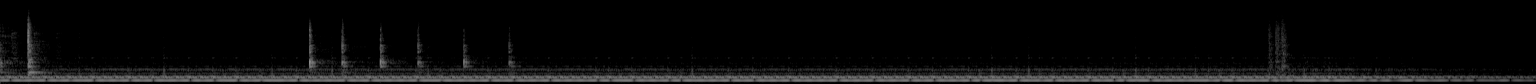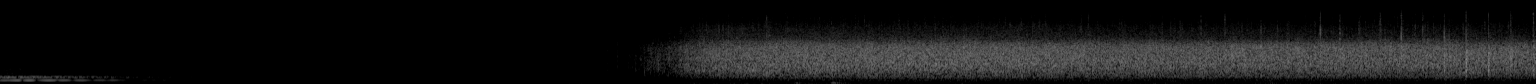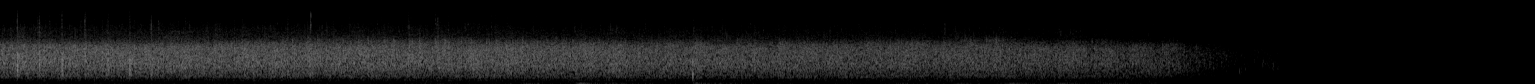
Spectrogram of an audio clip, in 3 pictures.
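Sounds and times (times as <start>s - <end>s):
audience applauding: 21.5s - 43.9s.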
